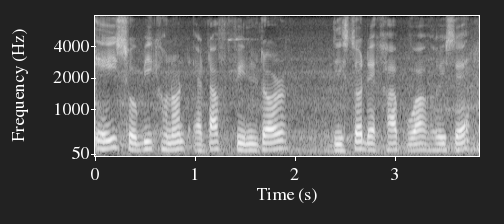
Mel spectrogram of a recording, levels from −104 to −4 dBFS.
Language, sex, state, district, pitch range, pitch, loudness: Assamese, male, Assam, Sonitpur, 135-160 Hz, 145 Hz, -16 LUFS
